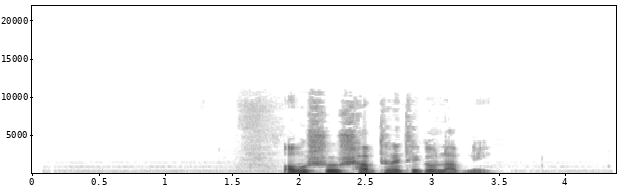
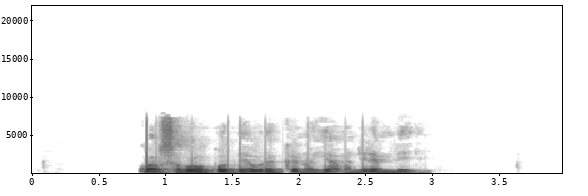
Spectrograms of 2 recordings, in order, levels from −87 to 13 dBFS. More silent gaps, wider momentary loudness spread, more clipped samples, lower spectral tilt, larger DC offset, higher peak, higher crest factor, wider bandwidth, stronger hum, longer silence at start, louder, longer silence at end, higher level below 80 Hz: neither; first, 19 LU vs 10 LU; neither; about the same, -7 dB/octave vs -7 dB/octave; neither; about the same, -2 dBFS vs -2 dBFS; first, 24 dB vs 18 dB; first, 11 kHz vs 7.8 kHz; neither; first, 1.9 s vs 0.8 s; second, -23 LUFS vs -17 LUFS; about the same, 1 s vs 1 s; second, -60 dBFS vs -52 dBFS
